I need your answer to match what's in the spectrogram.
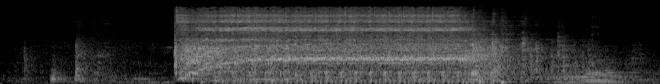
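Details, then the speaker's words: Cub Cadet mower with its own Chinese-made engine and electronic Intella Power throttle module cranks with a shrill whir for about three seconds but won't start; it had been running poorly. "It's not starting now. It won't even start."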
